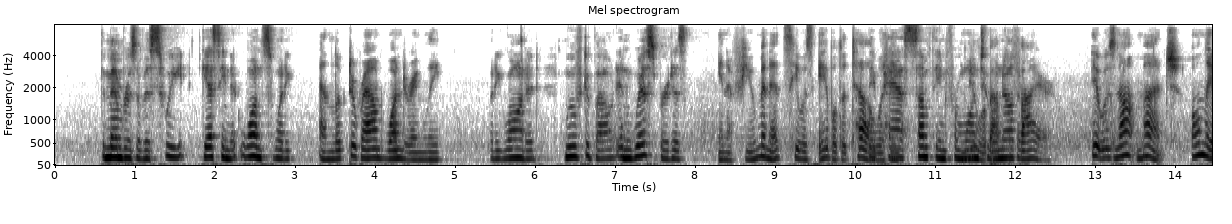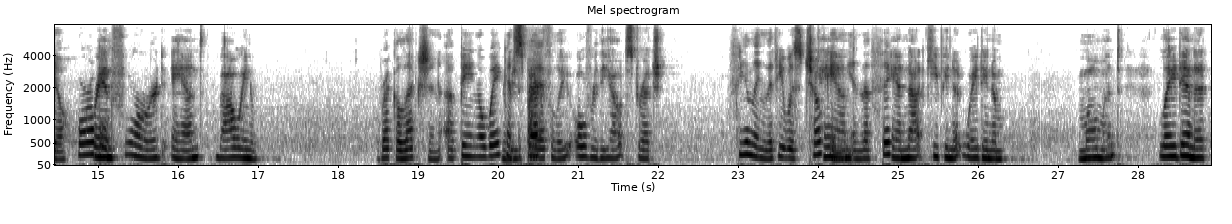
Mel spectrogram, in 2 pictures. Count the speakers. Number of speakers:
2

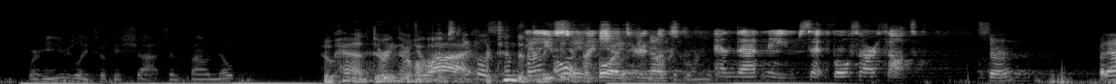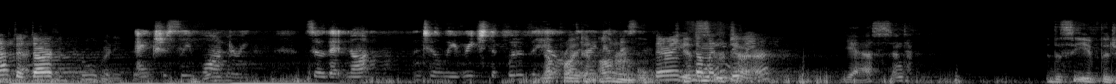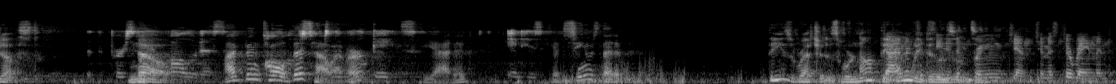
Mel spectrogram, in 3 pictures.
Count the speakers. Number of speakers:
5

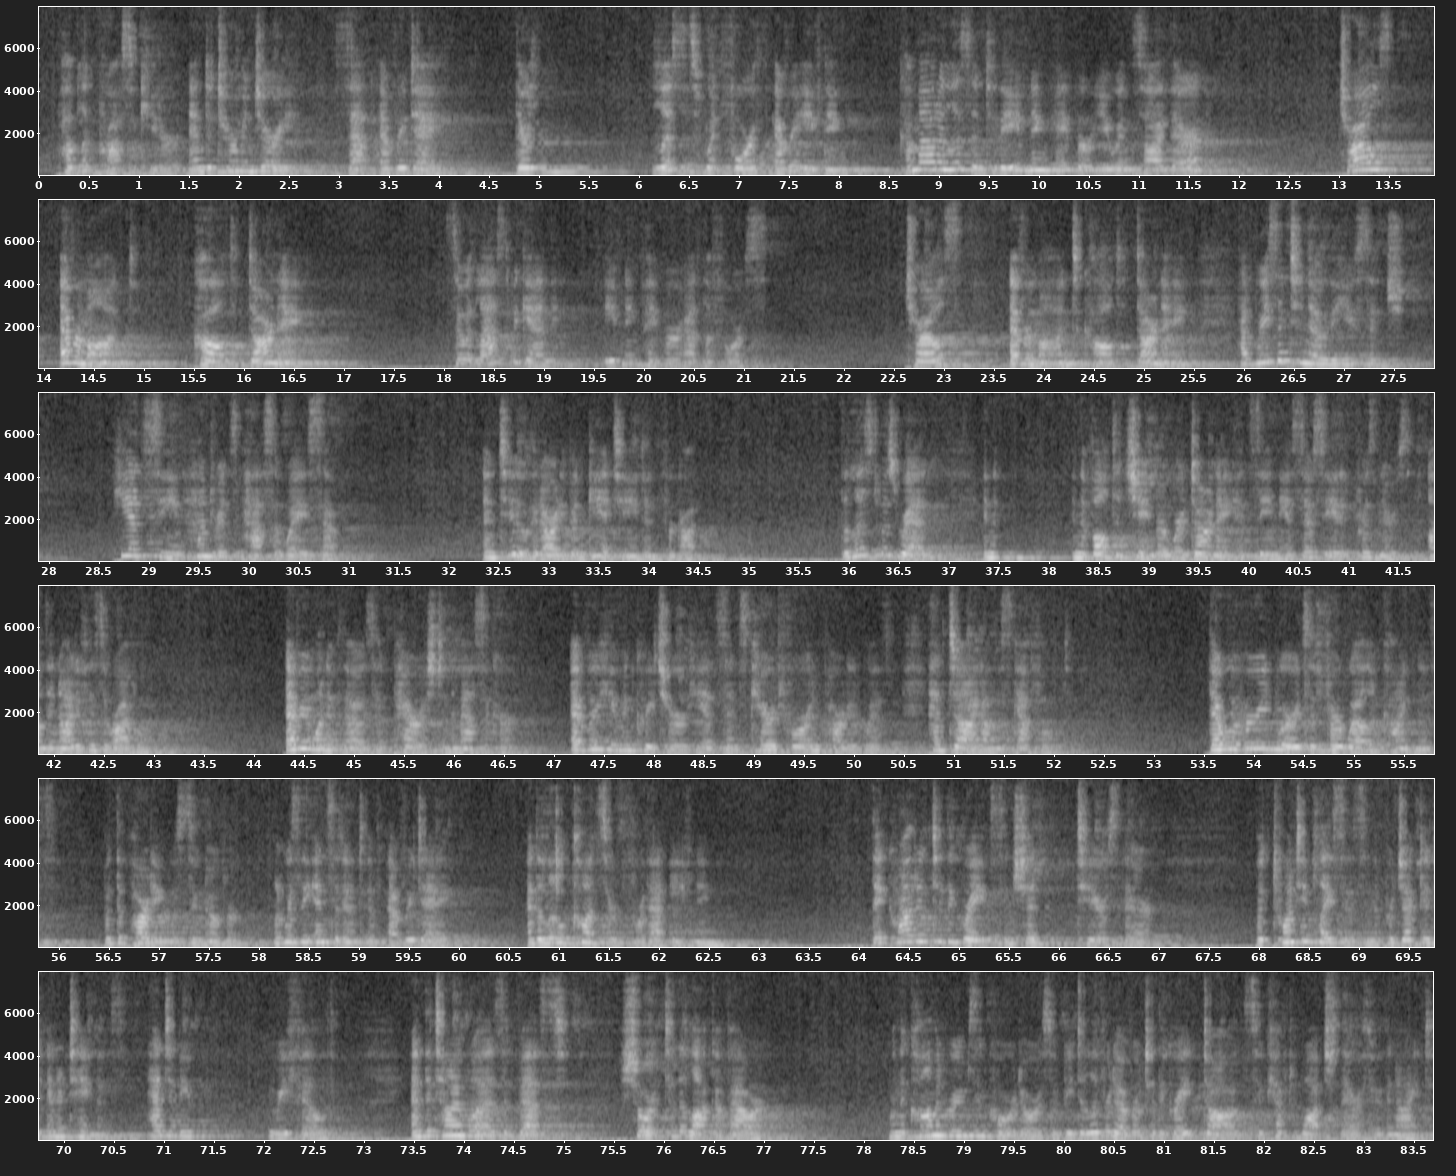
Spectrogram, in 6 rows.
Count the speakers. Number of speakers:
1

